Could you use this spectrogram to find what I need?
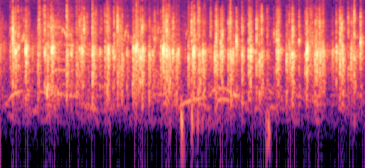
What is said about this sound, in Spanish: Ahora vamos a ver si se encuentran por ahí las chicas de Pilates y yoga, o todavía no han llegado. Sí, un aplauso.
